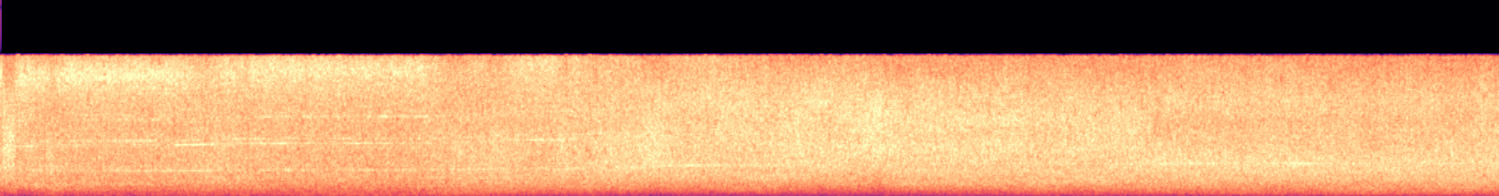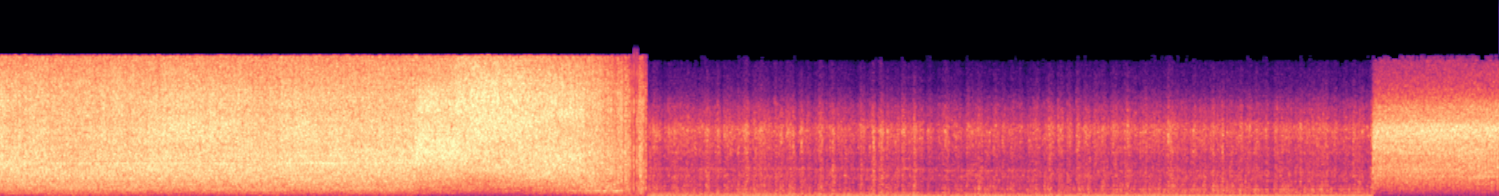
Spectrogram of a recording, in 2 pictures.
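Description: Jet-powered dragster's turbojet running with its afterburner lit: a loud, steady roar. About two-thirds through it gives way suddenly to a lower, steady engine note with a deep hum, heard from an on-board camera on a dragster at the start line.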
